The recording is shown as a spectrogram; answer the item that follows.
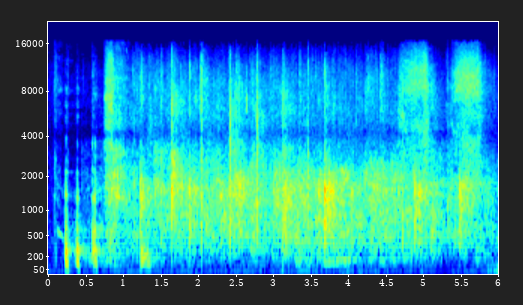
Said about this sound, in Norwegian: Nå kan jeg klappe for dem.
